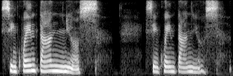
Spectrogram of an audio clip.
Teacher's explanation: That 50 años won't be separated. It's all going to link and smush together.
